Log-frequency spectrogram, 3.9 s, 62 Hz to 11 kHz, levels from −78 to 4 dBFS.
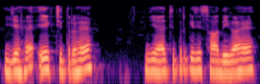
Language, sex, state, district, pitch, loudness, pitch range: Hindi, male, Uttar Pradesh, Saharanpur, 140 Hz, -15 LUFS, 135-150 Hz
